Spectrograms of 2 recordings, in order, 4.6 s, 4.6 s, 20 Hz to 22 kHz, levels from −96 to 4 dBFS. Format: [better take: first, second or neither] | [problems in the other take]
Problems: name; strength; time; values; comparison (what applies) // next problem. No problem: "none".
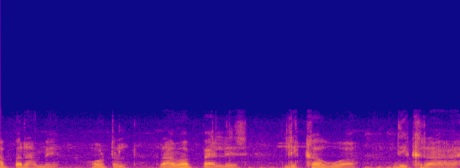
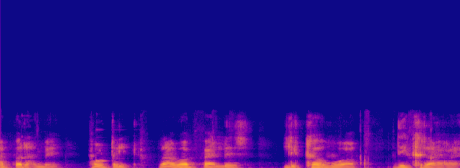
first | noise reduction (neural mask model DeepFilterNet 3)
